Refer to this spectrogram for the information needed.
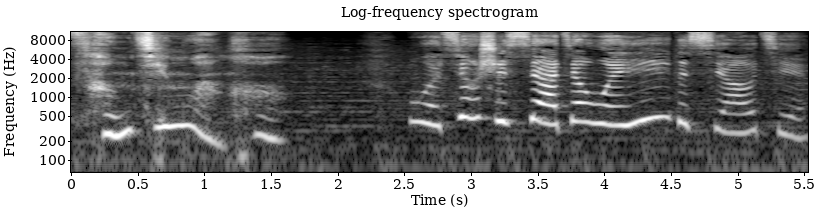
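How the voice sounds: A woman uses a put-on character voice at an extremely high pitch with big pitch swings and a slow pace. Faint music plays in the background.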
